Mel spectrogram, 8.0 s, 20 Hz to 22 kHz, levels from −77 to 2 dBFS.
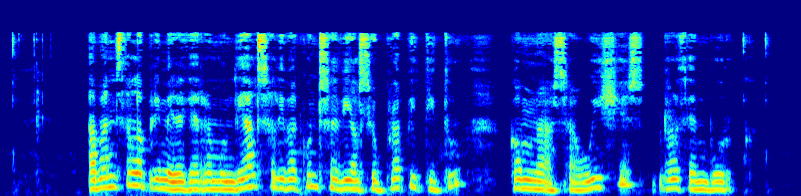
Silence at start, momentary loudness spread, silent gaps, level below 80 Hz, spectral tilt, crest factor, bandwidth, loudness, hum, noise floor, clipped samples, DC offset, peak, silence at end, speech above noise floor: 0.1 s; 17 LU; none; -64 dBFS; -3.5 dB/octave; 24 dB; 11.5 kHz; -22 LUFS; none; -57 dBFS; under 0.1%; under 0.1%; 0 dBFS; 0.35 s; 34 dB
